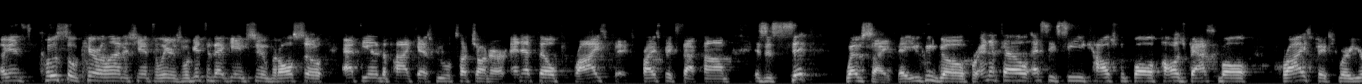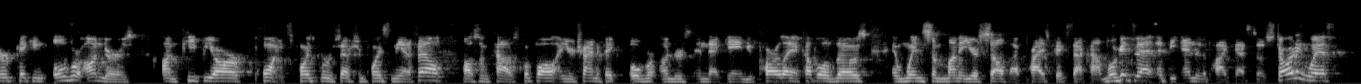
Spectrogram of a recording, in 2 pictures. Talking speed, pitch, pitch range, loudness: 220 wpm, 155 Hz, 145-165 Hz, -23 LUFS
